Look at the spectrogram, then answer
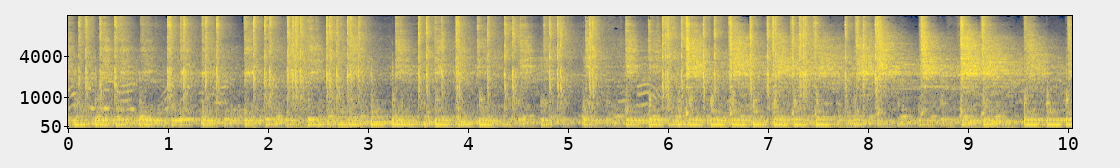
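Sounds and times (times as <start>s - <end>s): drum: 0.0s - 10.0s
hand cymbals: 0.0s - 10.0s.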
